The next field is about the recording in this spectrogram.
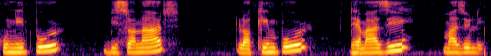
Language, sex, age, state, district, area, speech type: Assamese, female, 45-60, Assam, Biswanath, rural, spontaneous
